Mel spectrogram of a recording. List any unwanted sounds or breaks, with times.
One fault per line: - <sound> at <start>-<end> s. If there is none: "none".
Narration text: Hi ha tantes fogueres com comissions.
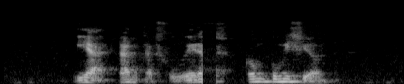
- dropout at 2.0-2.2 s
